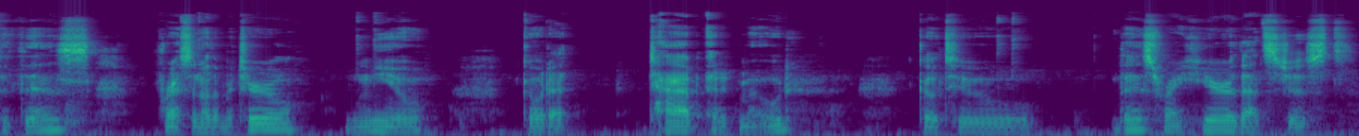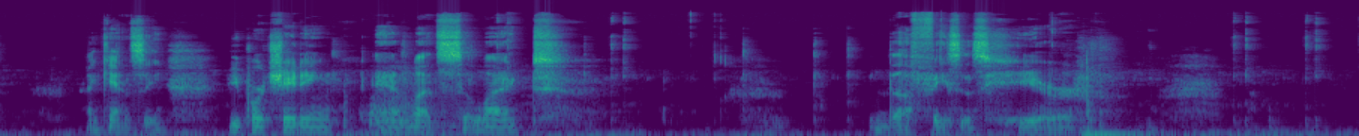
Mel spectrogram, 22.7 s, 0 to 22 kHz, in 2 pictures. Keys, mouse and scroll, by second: 1.6 click, 3.0 click, 5.4 Tab, 8.4 click, 14.2 middle click, 15.5 click, 16.4 click, 17.6 middle click, 18.6 middle click, 19.5 scroll up 2, 21.6 shift+click, 22.4 shift+click.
